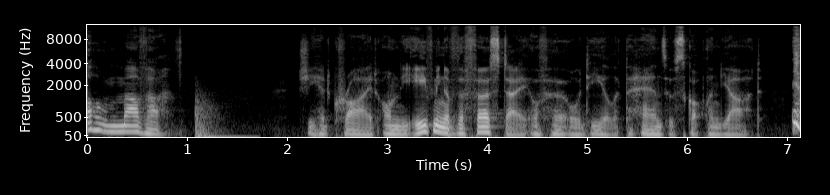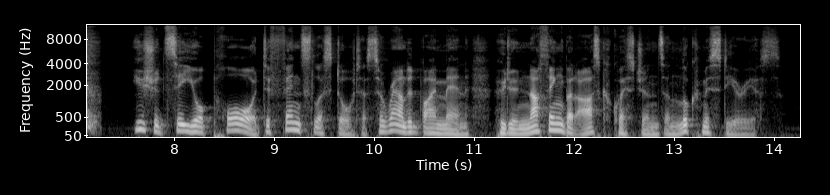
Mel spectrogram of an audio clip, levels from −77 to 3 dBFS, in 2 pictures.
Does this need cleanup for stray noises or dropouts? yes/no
yes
